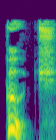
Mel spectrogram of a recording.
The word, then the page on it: hootch: British English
